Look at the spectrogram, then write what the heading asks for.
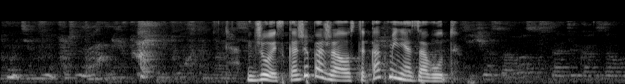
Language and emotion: Russian, positive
